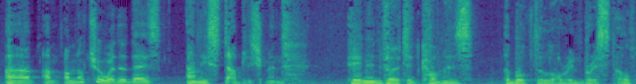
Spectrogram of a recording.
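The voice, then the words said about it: Northeast English accent. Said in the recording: “I'm not a Bristolian, as you can probably tweak from my accent ... Can I just quiz you on your accent? Is that, where is it, Manchester? ... I'm a northeasterner, I'm from Sunderland.”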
